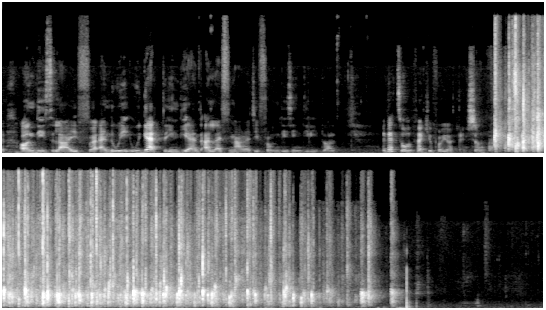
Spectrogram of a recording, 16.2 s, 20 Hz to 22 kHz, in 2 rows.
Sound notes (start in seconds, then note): 7.3 applause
